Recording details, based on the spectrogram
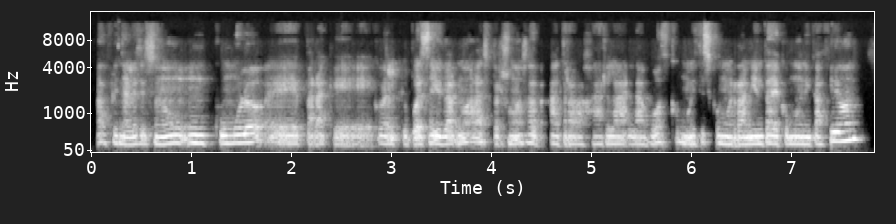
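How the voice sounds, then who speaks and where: A woman hosting a podcast interview, talking in a measured way with frequent questioning tags. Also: low voice, steady tone, creaky, warm tone, muffled recording. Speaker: podcast host.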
